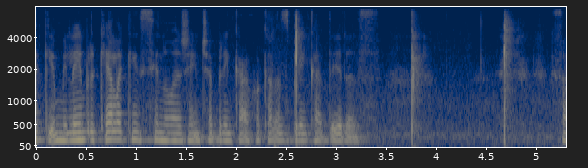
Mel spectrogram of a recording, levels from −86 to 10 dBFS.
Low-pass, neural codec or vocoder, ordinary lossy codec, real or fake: 7.2 kHz; none; none; real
